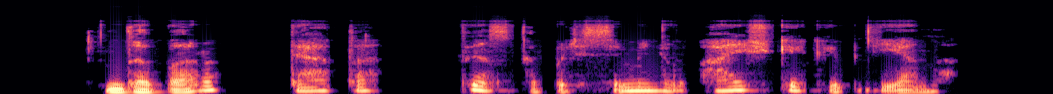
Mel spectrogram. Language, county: Lithuanian, Kaunas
